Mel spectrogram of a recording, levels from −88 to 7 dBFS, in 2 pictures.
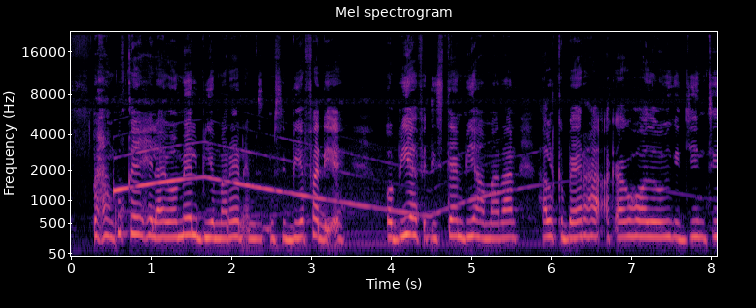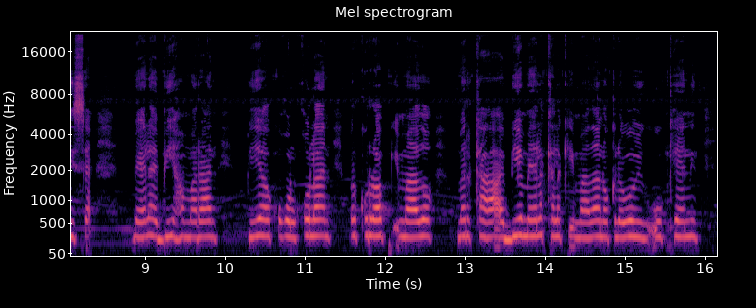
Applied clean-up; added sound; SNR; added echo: none; Motor vehicle (road) / Siren; 13 dB; none.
